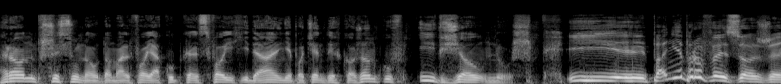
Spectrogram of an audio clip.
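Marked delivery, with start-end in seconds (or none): 5.7-7.8 high, loud voice swollen with spiteful glee. A narrator reads a character addressing the professor, full of malicious glee. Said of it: "głosem nabrzmiałym złośliwą uciechą".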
